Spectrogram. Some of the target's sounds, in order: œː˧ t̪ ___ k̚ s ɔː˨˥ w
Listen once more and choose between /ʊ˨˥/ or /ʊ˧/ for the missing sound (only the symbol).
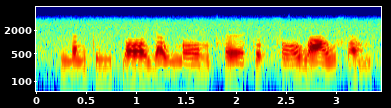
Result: ʊ˧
